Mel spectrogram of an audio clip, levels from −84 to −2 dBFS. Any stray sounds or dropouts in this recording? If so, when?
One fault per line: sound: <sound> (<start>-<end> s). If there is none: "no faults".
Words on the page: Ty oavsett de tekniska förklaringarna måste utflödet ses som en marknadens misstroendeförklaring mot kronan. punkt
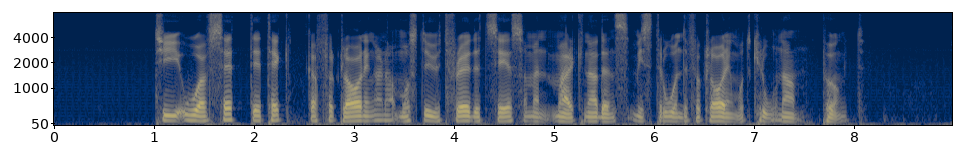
sound: dropout (2.4-2.5 s)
